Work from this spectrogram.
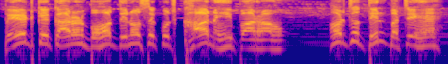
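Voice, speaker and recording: A man voicing an ailing older husband in a cartoon story, whiny, groaning and complaining in a creaky voice. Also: high voice, pushed and bright, no room sound, faint music behind, full character voice. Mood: weary, suffering. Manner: slow, groaning, protesting.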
